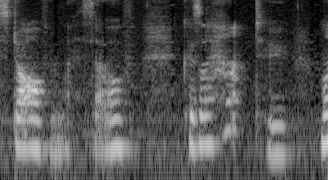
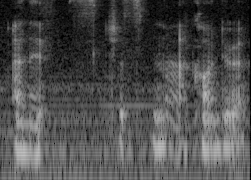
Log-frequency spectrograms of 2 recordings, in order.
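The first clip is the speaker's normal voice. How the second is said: ordinary talk, nothing marked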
